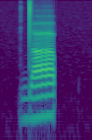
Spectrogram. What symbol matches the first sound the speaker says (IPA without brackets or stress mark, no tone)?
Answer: d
